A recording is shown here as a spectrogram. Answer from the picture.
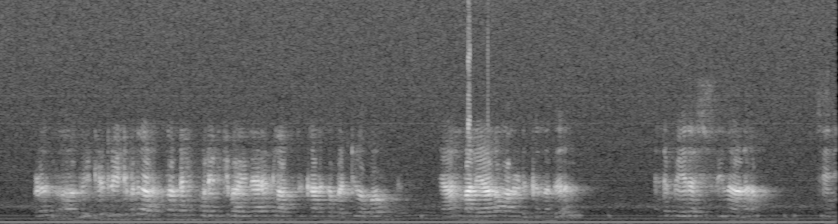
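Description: A person speaking over a video call, the voice thin and phone-like, in three stretches with short pauses, over a steady low electrical hum.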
